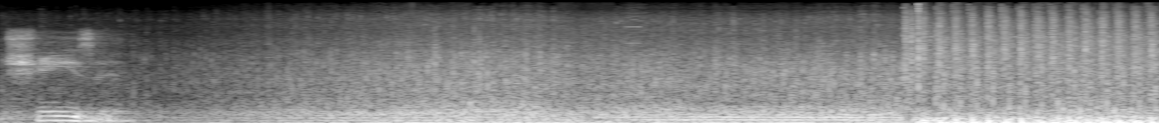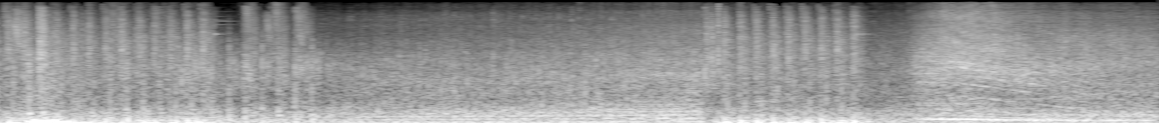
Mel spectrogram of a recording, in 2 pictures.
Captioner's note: aircraft Engines ,Gunfire, Flying Sounds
